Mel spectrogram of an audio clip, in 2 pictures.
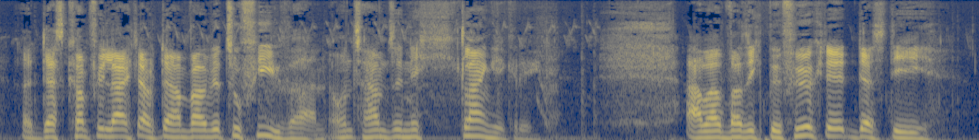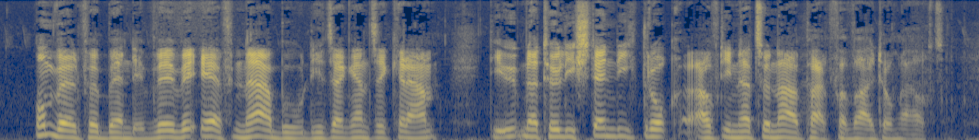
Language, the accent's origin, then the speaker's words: German; Lower Saxony Wadden Sea coast, Germany; Wir sind ja in der Natur groß geworden. Also als Kind sind wir hier überall rumgelaufen. Das Watt gehörte dazu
